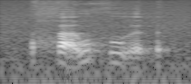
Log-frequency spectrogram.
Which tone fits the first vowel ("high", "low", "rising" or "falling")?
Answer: rising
